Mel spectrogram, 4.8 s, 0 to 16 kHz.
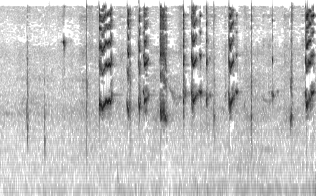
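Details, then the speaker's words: Wrecked Honda CD175 engine during strip-down, block just removed, rod worked by hand: sharp high squeals in irregular bursts; seized piston and conrod squeak. "you ever heard pistons make that sound before mucky fingers again but anyway yeah this oops this uh conrod is is the seas thing now"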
